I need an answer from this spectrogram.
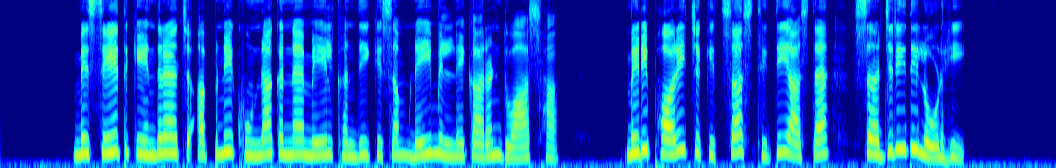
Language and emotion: Dogri, sad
